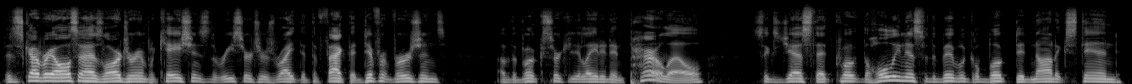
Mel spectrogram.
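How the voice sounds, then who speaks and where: A man co-hosting a podcast, reading news items aloud in a halting way. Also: medium pitch, no room sound, studio quality. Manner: halting reader with fillers and restarts. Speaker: podcast co-host. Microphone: studio podcast mic.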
